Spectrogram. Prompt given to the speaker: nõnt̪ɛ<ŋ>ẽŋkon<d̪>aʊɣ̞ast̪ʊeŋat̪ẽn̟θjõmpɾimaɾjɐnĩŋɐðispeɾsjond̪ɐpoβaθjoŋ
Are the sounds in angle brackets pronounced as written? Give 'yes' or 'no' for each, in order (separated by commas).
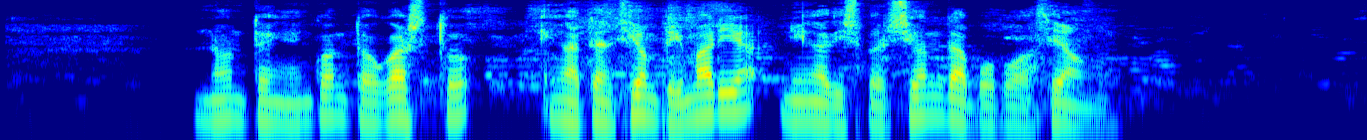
yes, no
